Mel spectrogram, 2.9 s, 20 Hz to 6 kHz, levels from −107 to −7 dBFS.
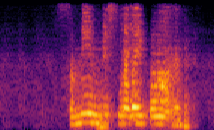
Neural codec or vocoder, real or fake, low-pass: codec, 44.1 kHz, 0.9 kbps, DAC; fake; 5.4 kHz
